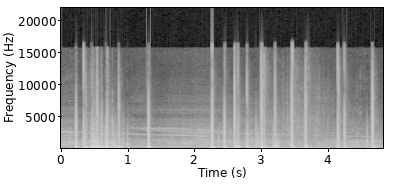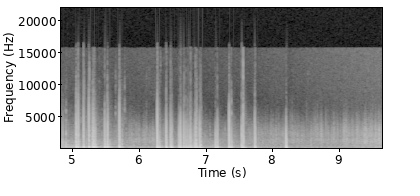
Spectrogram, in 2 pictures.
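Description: Firework finale: many aerial shells bursting in rapid succession, a dense run of sharp bangs and crackle for about eight seconds, then thinning out and fading near the end. Music plays underneath.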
